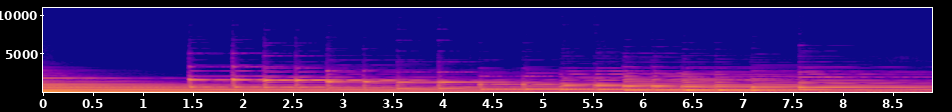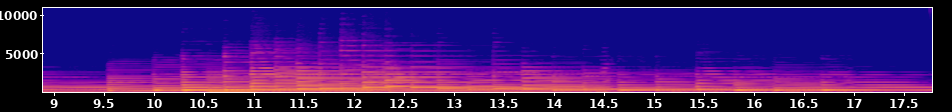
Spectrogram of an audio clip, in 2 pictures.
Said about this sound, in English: That's the sound of the fifth mode of the Ascending Melodic Minor.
